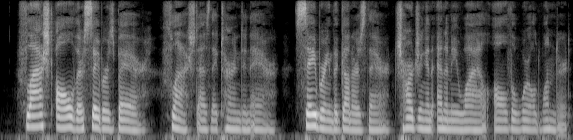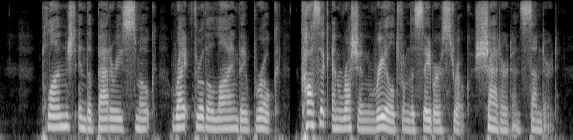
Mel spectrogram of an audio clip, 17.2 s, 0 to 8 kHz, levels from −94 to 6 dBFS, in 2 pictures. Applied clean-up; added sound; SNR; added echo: none; none; none; none.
